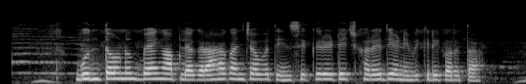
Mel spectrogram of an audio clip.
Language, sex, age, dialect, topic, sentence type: Marathi, female, 56-60, Southern Konkan, banking, statement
